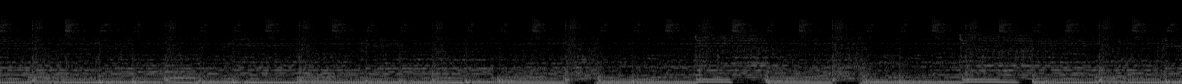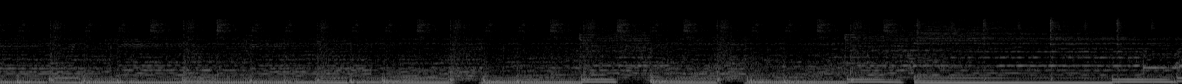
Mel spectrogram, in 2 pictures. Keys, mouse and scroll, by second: 7.3 Delete, 16.1 typing, 16.4 Return, 20.6 typing, 22.0 5, 22.2 Return.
